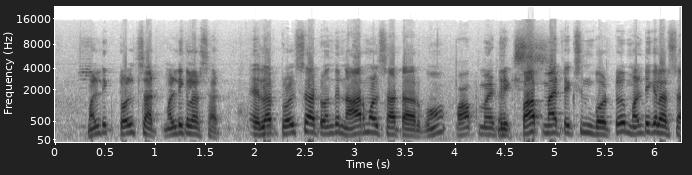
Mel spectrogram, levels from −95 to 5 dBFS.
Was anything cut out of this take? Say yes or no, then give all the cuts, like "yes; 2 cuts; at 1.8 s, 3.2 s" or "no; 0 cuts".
yes; 1 cut; at 2.0 s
